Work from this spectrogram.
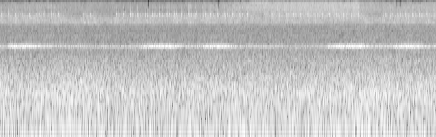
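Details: Brief stretch of crickets singing at night in southern Crimea, night breeze present; a thin high trill flares in short bursts, the strongest near the end, against steady breezy hiss.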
